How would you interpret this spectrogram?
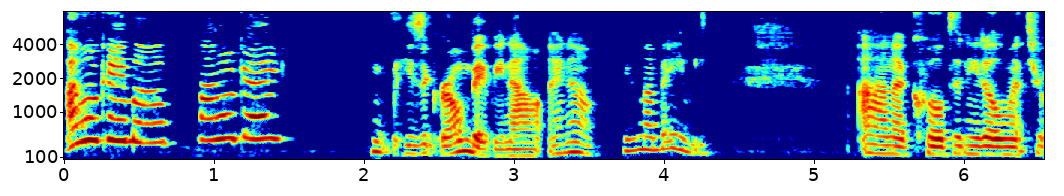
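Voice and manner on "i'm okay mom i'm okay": put-on very high, long, drawn-out child's scream. Retelling her son's injury, imitating him screaming to her, retelling a child's screaming. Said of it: "he just kept screaming that he was okay".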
